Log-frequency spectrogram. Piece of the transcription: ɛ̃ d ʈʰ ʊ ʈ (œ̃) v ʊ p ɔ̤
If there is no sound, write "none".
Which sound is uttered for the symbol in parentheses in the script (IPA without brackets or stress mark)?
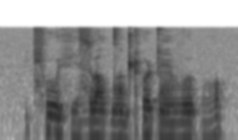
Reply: ɛ̃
